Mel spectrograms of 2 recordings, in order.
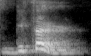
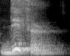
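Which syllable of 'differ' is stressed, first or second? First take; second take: second; first. First: The stress is on the second syllable. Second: The stress is on the first syllable. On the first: The speaker calls it right. "it's differ" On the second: The speaker calls it wrong. "It's not differ"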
